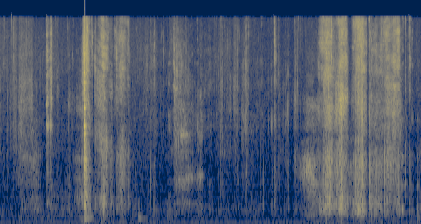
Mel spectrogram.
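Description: Close-mic eating sounds of a person chewing spicy stir-fried octopus (nakji-bokkeum) with rice: biting and chewing, with a sharp click a little under two seconds in and a louder, longer stretch of chewing noise from about six seconds in.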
